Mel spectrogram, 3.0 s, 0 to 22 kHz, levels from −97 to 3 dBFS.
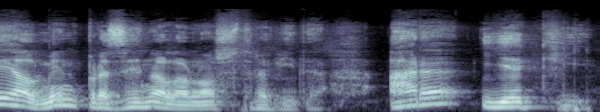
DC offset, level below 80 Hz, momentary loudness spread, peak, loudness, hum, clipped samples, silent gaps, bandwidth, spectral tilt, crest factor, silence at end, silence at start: under 0.1%; -48 dBFS; 14 LU; -2 dBFS; -17 LUFS; none; under 0.1%; none; 14 kHz; -4 dB/octave; 16 dB; 0.05 s; 0 s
